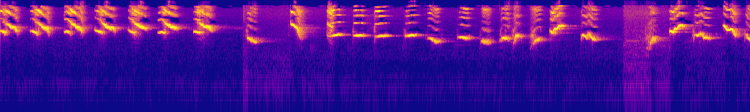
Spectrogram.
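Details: Greater green leafbird at home, singing as encouragement for birds that have gone quiet. A fast run of high trilled chirps leads into steadier whistled phrases of varied pitch, with a brief rustling interruption late on.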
